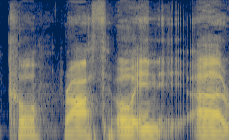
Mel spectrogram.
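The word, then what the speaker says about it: Wroth: Roth. Oh, and uh Roth spelled with a W also for those that are just listening to this. W R O T H.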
